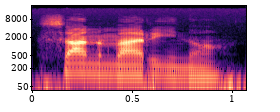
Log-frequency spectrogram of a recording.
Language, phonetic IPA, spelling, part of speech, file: Polish, [ˈsãn maˈrʲĩnɔ], San Marino, proper noun, Pl-San Marino.ogg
